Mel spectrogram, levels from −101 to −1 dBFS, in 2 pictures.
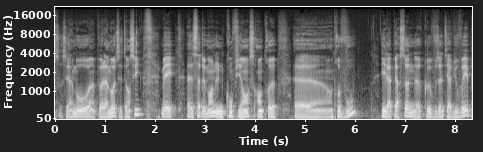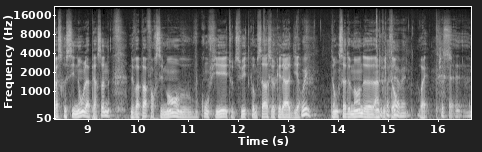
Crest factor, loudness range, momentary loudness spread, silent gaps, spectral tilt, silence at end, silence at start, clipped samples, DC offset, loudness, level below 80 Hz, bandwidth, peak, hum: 14 dB; 2 LU; 9 LU; none; -5.5 dB/octave; 0 s; 0 s; under 0.1%; under 0.1%; -16 LUFS; -34 dBFS; 18.5 kHz; -2 dBFS; none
